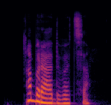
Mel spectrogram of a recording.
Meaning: to rejoice, to be glad, to be happy
- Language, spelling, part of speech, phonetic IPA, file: Russian, обрадоваться, verb, [ɐˈbradəvət͡sə], Ru-обрадоваться.ogg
